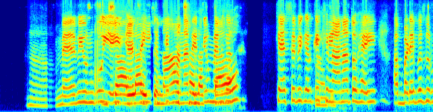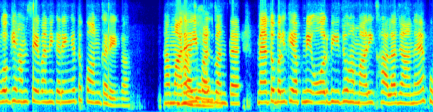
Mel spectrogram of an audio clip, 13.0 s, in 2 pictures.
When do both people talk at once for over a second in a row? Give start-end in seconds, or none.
1.6-3.5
